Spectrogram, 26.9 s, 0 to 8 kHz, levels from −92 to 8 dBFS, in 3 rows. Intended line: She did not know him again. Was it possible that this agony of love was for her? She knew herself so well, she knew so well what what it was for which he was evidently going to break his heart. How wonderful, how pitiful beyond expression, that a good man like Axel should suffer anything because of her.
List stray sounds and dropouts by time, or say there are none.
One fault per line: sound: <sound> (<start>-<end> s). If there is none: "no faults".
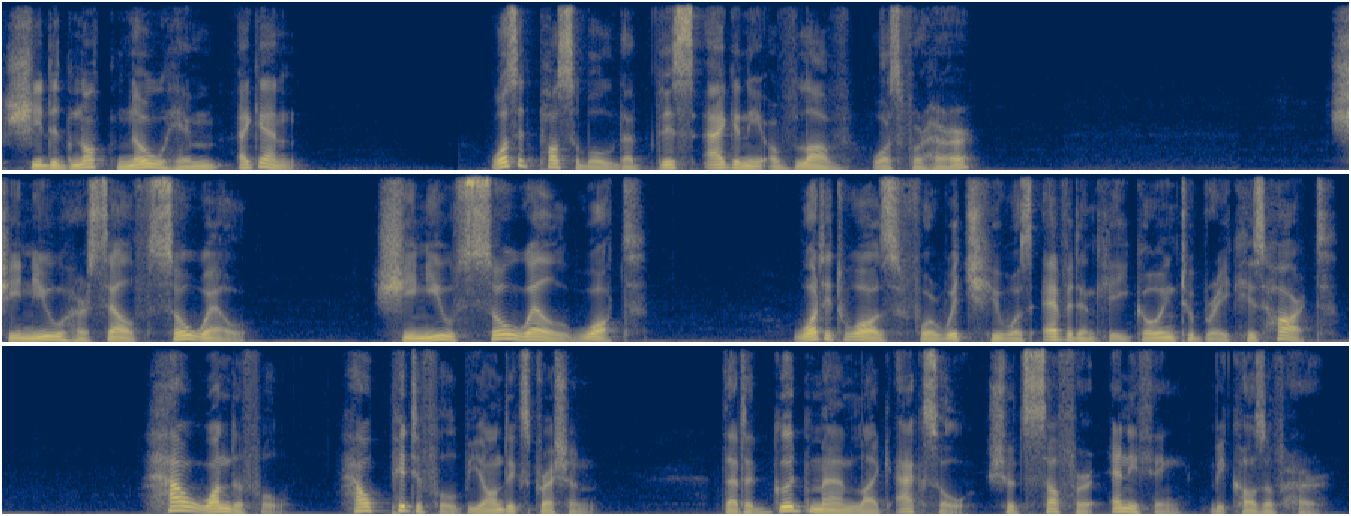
no faults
